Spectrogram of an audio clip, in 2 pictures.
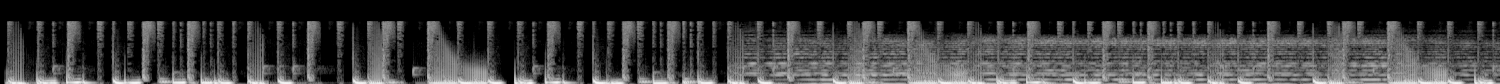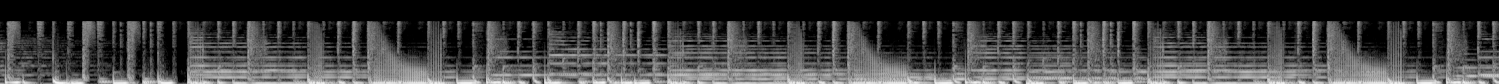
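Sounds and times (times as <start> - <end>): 
bass music: 0.0 - 29.9.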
